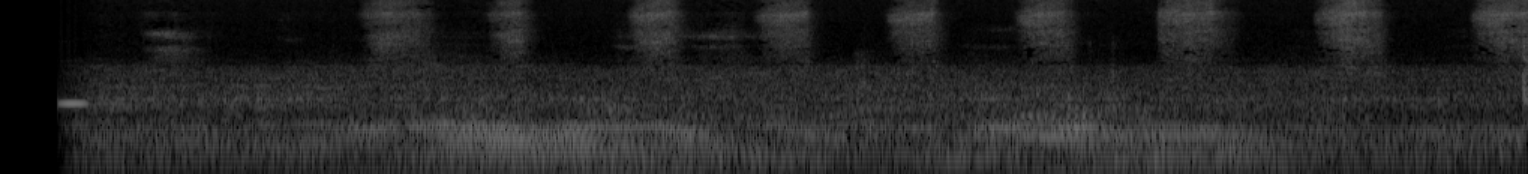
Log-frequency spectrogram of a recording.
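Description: Paintbrush strokes across a wooden tabletop: short swishes, back and forth in pairs about once a second, as metallic silver base paint is brushed on. A steady low hum runs underneath.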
